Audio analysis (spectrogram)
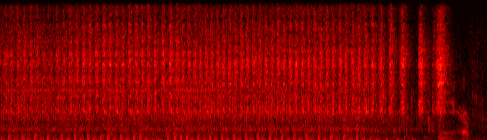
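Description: A Honda Wave motorcycle engine idles with a loud, rapid clattering putter close by, rising into a few brief revs near the end.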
